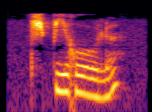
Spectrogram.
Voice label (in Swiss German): "spirale", Bas Rhin; medecine; stérilet dispositif intra utérin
